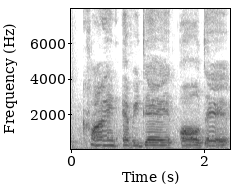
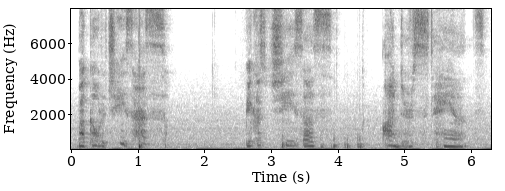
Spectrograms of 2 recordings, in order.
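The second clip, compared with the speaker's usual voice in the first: slow, hushed, tender; reverent whisper; 7 dB quieter, slower than usual. Real, not acted. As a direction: whisper it, slowing to the end. Reverent closing urge.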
